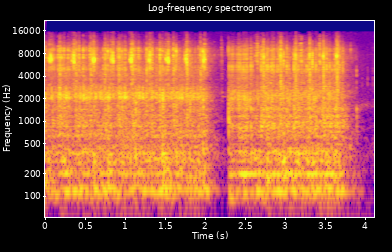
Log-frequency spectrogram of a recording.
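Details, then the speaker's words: Sewing machine "Nelly" running on its new working foot pedal: fast, even stitching at about three to four strokes a second, each stroke carrying a thin high squeak whose source isn't clear. "if you can hear the little squeaky sound coming from here"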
